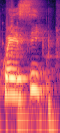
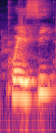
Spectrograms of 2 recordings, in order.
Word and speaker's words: Kwesi: So if you're Sunday born in Ghana and a male, you are called Kwesi. Kwesi. Can you pronounce it?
